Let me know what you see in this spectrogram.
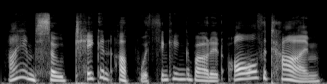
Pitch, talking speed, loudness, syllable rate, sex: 215 Hz, 220 wpm, -17 LUFS, 5.0 syllables/s, female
